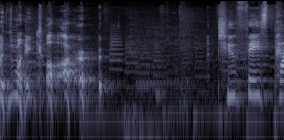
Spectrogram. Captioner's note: laughs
